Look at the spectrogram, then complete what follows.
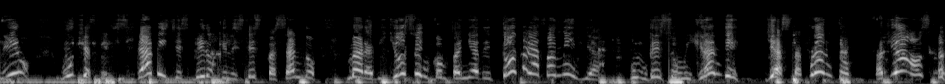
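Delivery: very high, squeaky, swooping cartoon voice. Answering a listener's request for a birthday greeting to Neo, Mickey Mouse voice. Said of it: "con la voz de Mickey Mouse".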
